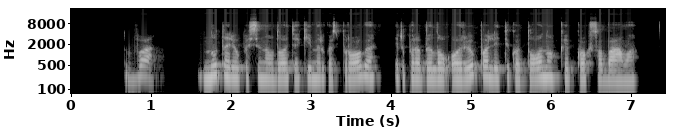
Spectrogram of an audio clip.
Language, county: Lithuanian, Vilnius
